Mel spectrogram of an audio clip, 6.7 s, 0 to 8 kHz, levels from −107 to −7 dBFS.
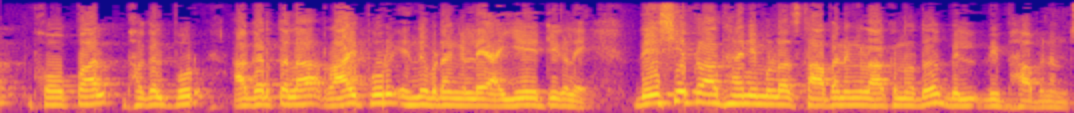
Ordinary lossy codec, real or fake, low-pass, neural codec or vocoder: none; real; 7.2 kHz; none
